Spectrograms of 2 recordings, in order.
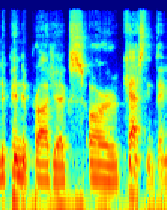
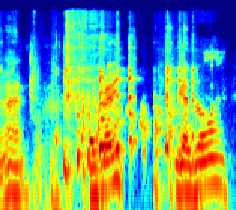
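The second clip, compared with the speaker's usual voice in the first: higher, louder hyped-up call to the crew; pumped call-out; 7 semitones higher, 5 dB louder than usual. Retold or imitated. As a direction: fire up the camera crew before the climb. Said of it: "And I was like".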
